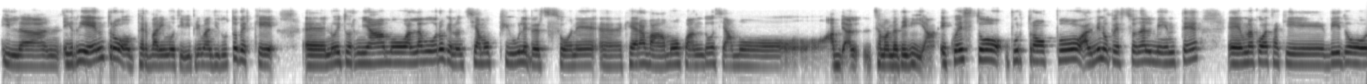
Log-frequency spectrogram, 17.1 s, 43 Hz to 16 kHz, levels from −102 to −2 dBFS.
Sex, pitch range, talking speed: female, 175-210 Hz, 140 wpm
